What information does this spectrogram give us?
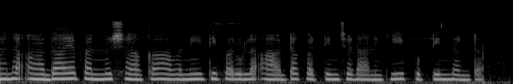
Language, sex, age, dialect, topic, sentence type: Telugu, female, 25-30, Telangana, banking, statement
